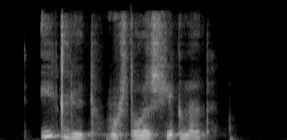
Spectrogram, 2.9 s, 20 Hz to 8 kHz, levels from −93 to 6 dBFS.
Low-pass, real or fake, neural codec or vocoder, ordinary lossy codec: 7.2 kHz; fake; codec, 44.1 kHz, 2.6 kbps, DAC; AAC, 32 kbps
